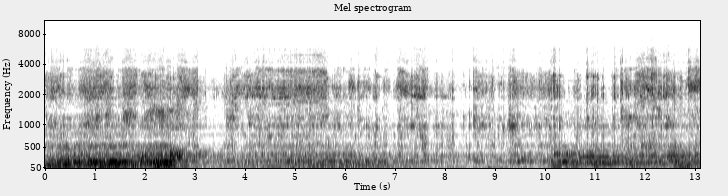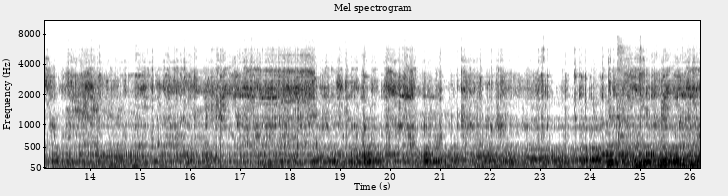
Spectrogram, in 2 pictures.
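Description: Experimental electronic music played live from a laptop: dense, shifting noise textures with no beat. A low hum underneath fades out about three seconds in and comes back near ten seconds.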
